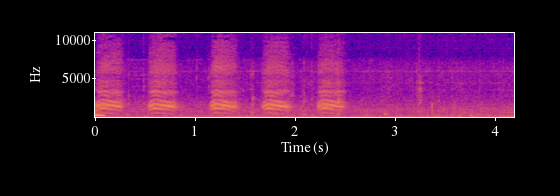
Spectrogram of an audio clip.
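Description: A crow cawing in a quick, even series of short, harsh caws, about two a second, five of them, stopping about halfway through.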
